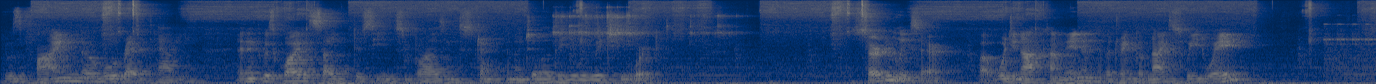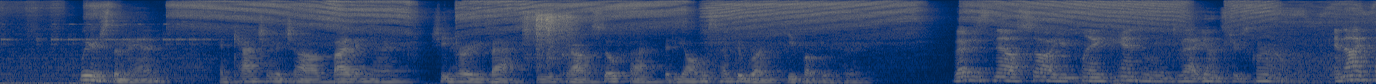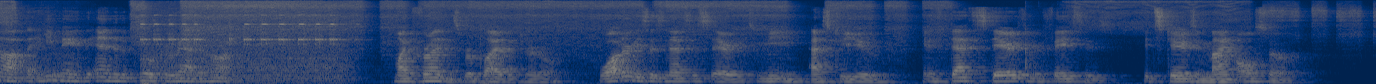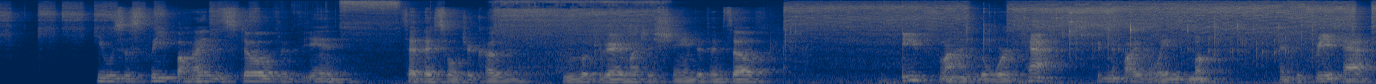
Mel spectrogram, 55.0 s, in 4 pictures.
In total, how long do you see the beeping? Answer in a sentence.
The beeping can be heard for 5 seconds in total.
